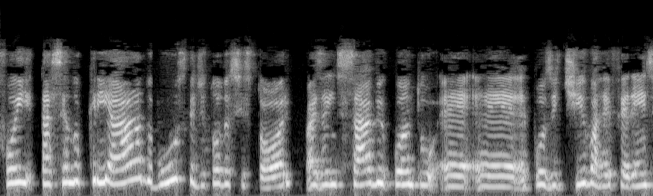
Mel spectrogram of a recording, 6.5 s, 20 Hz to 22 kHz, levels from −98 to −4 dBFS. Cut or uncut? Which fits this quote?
cut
